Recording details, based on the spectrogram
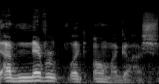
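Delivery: ordinary delivery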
